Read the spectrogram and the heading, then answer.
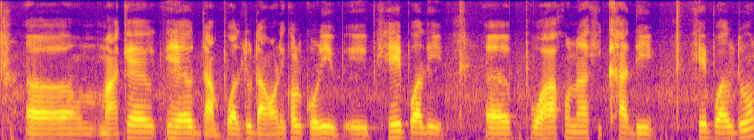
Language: Assamese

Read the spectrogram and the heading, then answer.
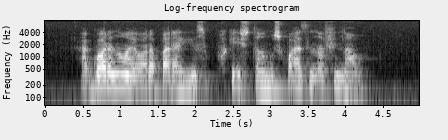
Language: Portuguese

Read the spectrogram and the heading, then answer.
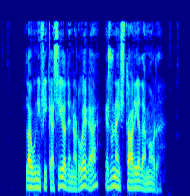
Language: Catalan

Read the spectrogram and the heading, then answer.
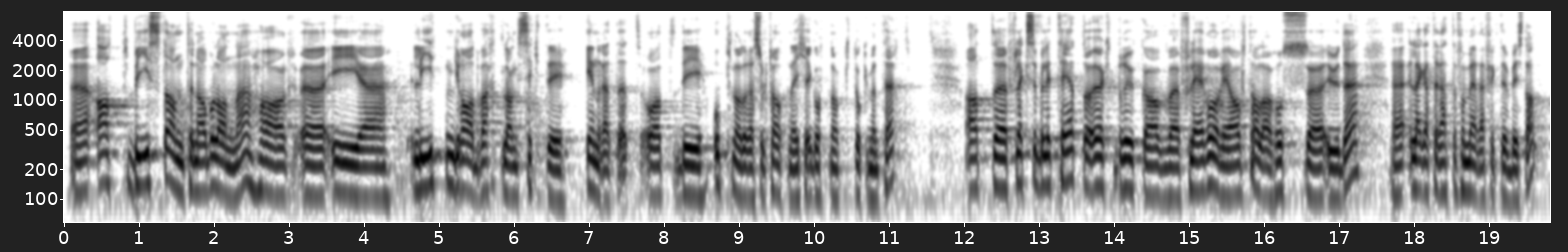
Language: Norwegian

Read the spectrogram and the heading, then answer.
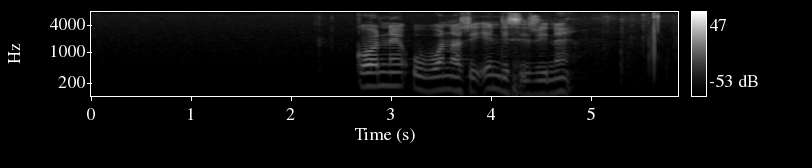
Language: Venda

